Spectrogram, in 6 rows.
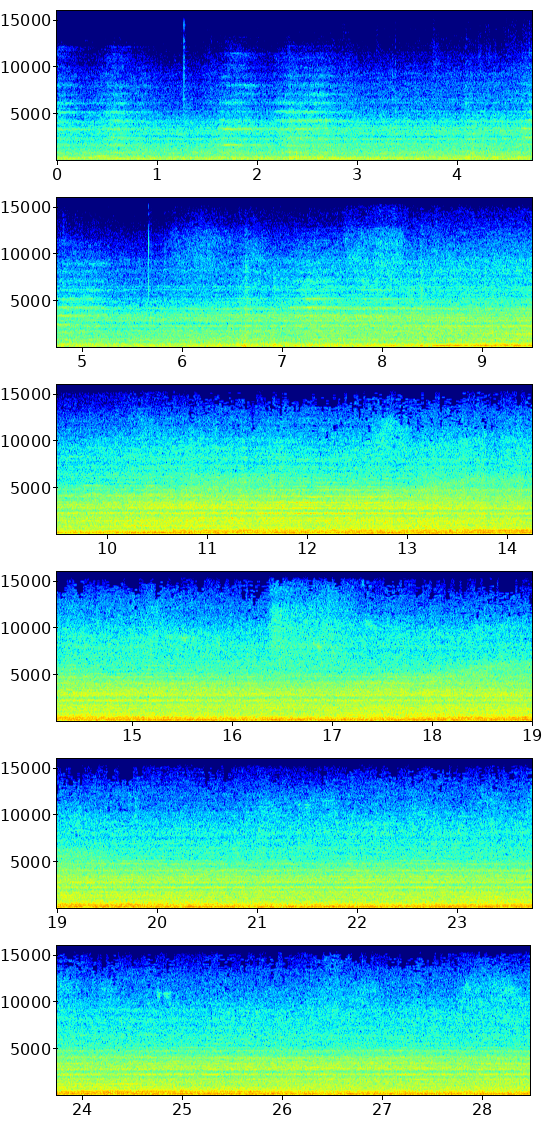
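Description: Virgin Trains Class 390 Pendolino electric train approaching and passing slowly. Wheel-on-rail rumble grows louder over the first ten seconds, then holds steady, with steady whining tones over it.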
